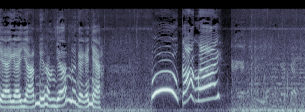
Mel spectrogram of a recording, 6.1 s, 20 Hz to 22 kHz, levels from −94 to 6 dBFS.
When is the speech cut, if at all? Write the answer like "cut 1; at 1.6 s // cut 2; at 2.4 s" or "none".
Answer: cut 1; at 4.6 s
